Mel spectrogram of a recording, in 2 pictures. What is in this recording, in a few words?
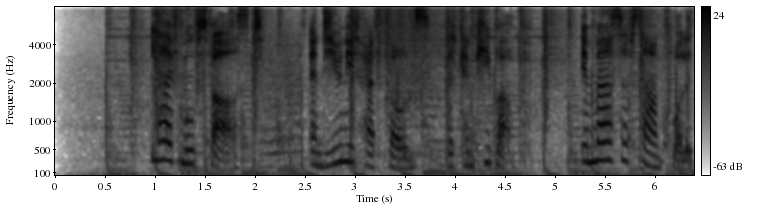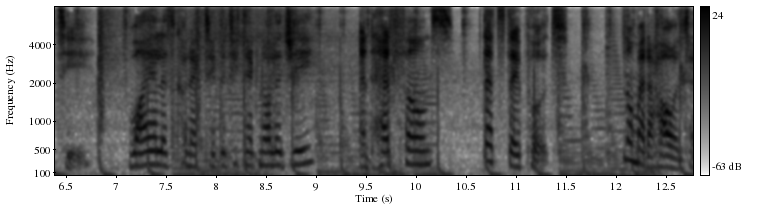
EN voiceover; DYN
